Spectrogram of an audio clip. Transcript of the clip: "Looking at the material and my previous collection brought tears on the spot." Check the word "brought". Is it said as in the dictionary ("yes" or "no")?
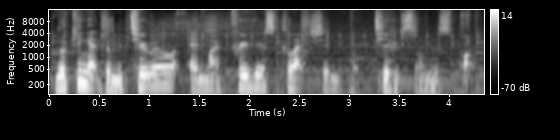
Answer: no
